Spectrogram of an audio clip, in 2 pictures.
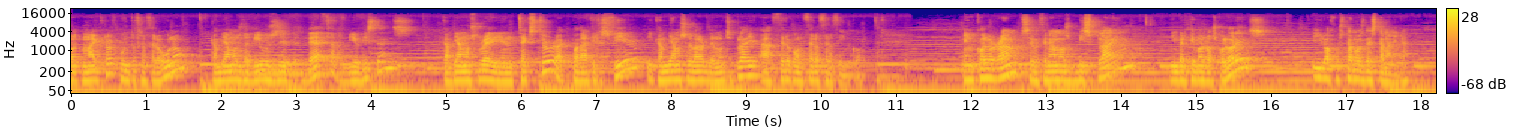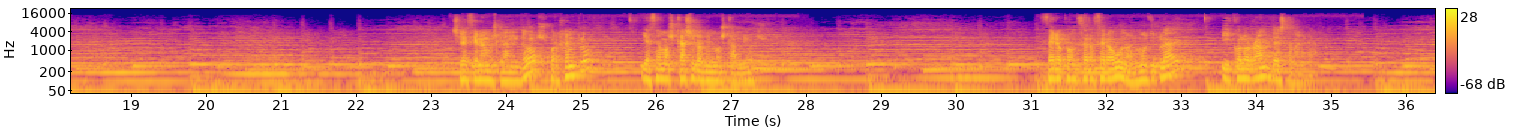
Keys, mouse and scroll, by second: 2.0 Tab, 9.4 BackSpace, 9.8 Return, 12.8 ctrl+z, 21.2 Tab, 25.1 Tab.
